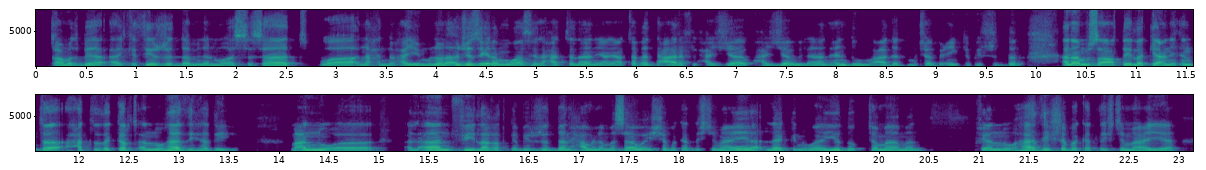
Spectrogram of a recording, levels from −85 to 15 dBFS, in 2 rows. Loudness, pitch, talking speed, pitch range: -27 LUFS, 110 Hz, 145 wpm, 95-125 Hz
